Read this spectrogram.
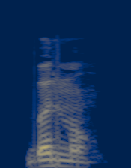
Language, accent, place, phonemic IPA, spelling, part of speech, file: French, France, Lyon, /bɔn.mɑ̃/, bonnement, adverb, LL-Q150 (fra)-bonnement.wav
- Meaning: 1. really, exactly 2. simply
